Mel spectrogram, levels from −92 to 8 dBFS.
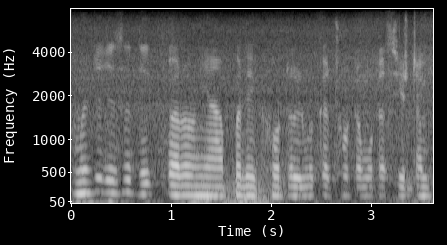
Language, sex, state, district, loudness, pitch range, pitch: Hindi, male, Maharashtra, Mumbai Suburban, -20 LUFS, 140-165 Hz, 145 Hz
